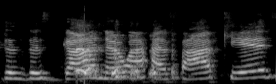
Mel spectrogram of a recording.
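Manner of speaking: asked through a laugh; amused, incredulous question; laughing disbelief. Retold or imitated. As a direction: laugh while wondering aloud. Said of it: "I was like".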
